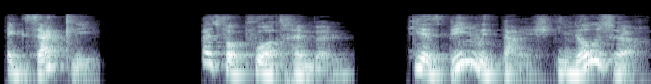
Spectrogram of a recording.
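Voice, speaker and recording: Theatrical, animated detective, played by an amateur actor. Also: mid-range voice, unhurried, lo-fi sound. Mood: assured, didactic. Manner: theatrical, didactic, rhetorical "eh?" tags, French phrases. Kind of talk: amateur audio play detective acting.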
